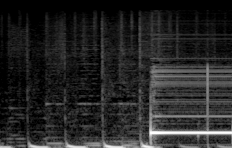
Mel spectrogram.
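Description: A telephone being dialed to place a call: low rhythmic thumps lead into a steady, loud, sustained line tone that holds to the end.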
